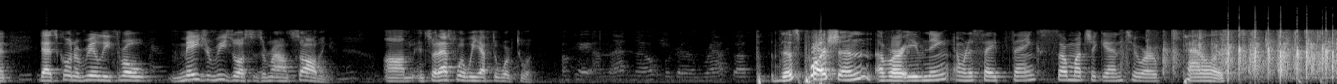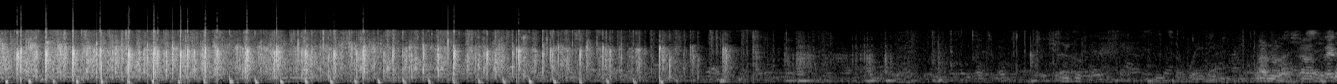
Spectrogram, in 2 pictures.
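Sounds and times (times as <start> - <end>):
speech: 0.0 - 5.4, 7.4 - 12.5
audience applause: 11.4 - 21.3.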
